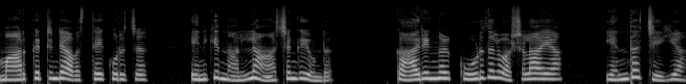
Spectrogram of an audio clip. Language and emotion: Malayalam, fearful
